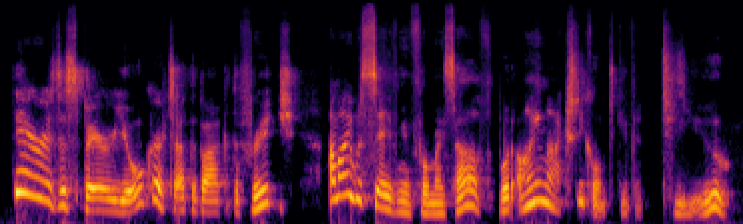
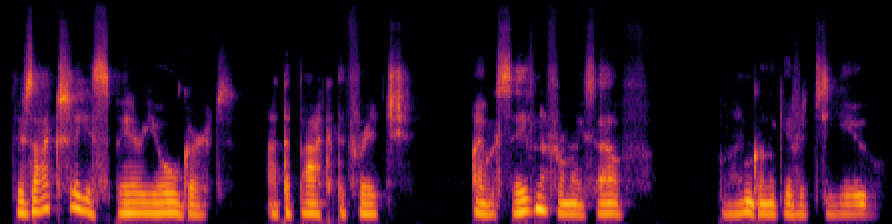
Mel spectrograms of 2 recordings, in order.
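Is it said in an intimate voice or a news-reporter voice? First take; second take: news-reporter; intimate. First: It is said in a formal news-reporter voice. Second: It is said in a soft, intimate voice.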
